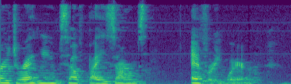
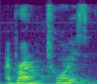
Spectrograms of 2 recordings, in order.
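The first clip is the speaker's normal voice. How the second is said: plain reading voice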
